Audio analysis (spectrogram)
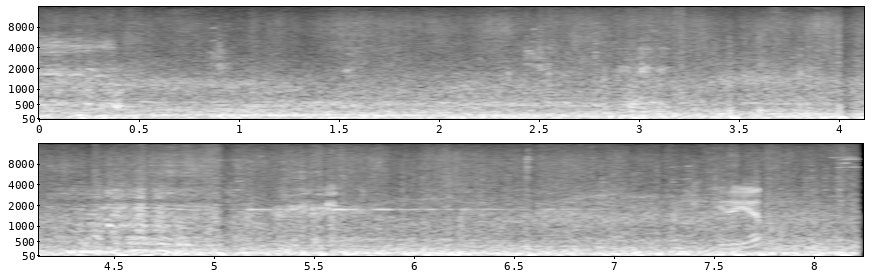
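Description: A horse whinnies and hooves clip-clop in a video game, with a long neigh standing out over a constant backdrop of game ambience and spoken dialogue.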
